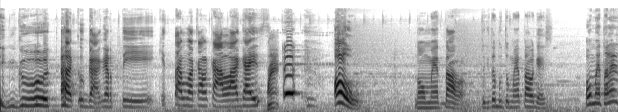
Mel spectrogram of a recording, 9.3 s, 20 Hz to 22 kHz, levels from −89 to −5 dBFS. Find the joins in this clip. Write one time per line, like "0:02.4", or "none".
none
